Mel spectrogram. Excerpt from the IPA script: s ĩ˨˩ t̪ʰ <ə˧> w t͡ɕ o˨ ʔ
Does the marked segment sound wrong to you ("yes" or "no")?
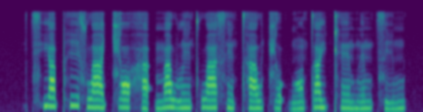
yes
